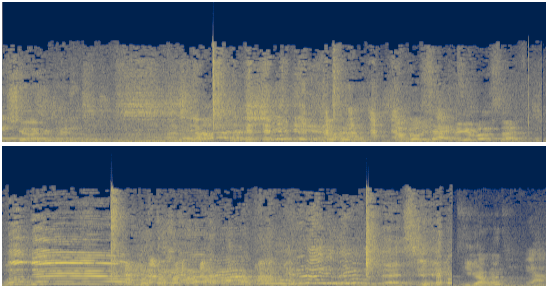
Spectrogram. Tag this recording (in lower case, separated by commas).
speech, music, clapping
